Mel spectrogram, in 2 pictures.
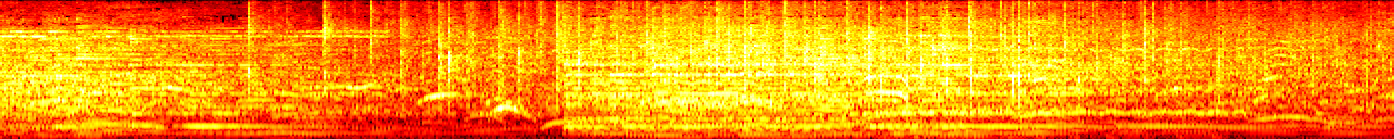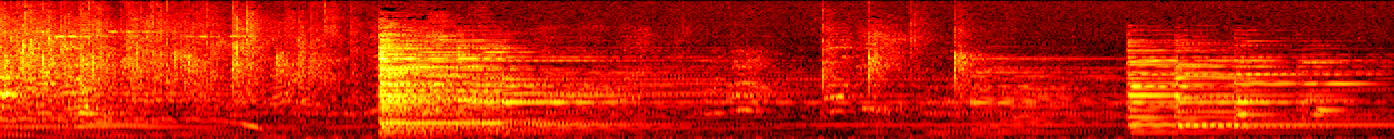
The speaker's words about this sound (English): Y'all threw us off just then? Don't clap till we get it open, then you know where the rhythm is.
